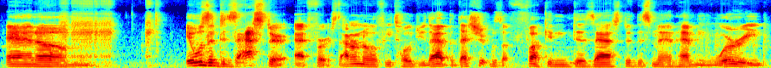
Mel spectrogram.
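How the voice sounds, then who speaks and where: A man's voice: on the low side, normal speed, fairly bright tone. A man hosting a casual podcast, chatting informally with slang and frequent swearing. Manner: profane, slangy, informal talk. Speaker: podcast host. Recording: clear background noise.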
